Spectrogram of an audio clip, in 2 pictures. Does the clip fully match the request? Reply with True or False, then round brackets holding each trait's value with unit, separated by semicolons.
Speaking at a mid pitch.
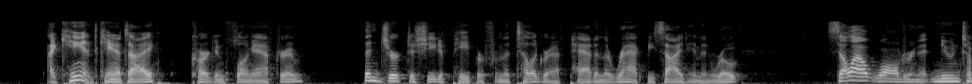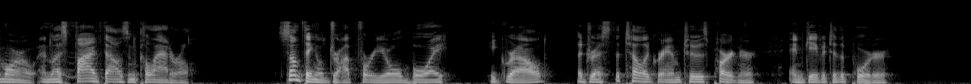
False (110 Hz)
